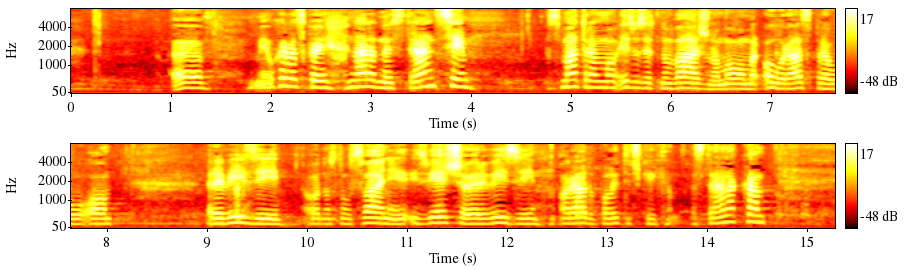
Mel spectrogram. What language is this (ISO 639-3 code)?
hrv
